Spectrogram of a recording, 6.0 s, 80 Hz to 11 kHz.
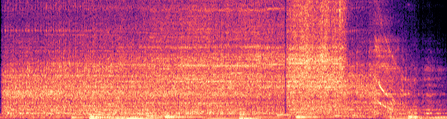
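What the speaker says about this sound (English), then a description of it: "We're about to cut our first piece of aluminum extrusion ever in our lives." A saw fitted with an 80-tooth blade cuts through aluminum extrusion for a van build, a loud, steady grinding and rasping whine that runs without a break for about six seconds, changing pitch slightly as the blade works through the metal.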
